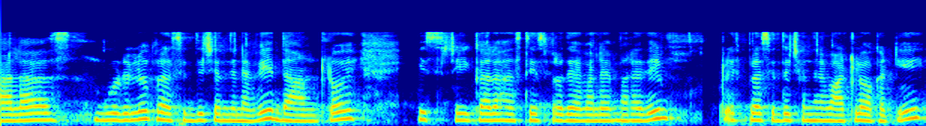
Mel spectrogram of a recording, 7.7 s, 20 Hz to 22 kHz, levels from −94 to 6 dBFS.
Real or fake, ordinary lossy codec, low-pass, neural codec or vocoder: fake; none; none; codec, 16 kHz, 8 kbps, FreqCodec, smaller model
